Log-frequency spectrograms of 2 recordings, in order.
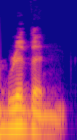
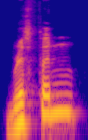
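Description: First: The name is said with a v sound. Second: The name is said with an f sound. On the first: "Or Riven" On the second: "the correct pronunciation is Riffin"

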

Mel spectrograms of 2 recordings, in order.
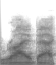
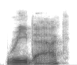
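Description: First: The first syllable sounds like 'rye'. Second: The first syllable sounds like 'ree'. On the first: The speaker calls it wrong. "People frequently will say Ryback" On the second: The speaker calls it right. "instead of Reback"

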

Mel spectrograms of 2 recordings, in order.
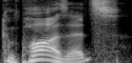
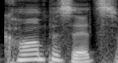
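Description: First: It is pronounced the way Americans say it. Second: It is pronounced the speaker's own, non-American way. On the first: The speaker calls it wrong. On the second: The speaker calls it right.

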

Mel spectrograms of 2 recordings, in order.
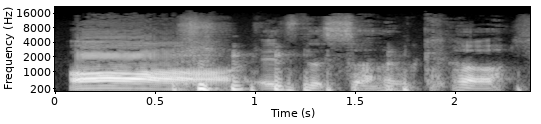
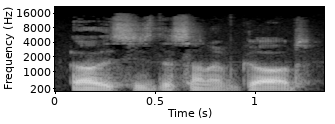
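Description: First: The opening 'oh' is drawn out like 'aww'. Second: The line is said plainly, without awe.

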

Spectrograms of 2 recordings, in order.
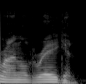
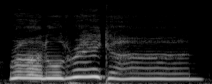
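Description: First: The name is said in a plain, neutral way. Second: The name is said in a grand, reverent way. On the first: It is just a name. The speaker calls it wrong. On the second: The person is treated as a god. The speaker calls it right.

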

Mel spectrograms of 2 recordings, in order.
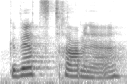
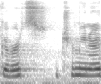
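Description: First: The name is said with a German accent. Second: The name is said with an American accent. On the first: The speaker calls it right. "when you'd say it with a German accent" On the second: The speaker calls it wrong. "I have gotten so Americanized with that name"

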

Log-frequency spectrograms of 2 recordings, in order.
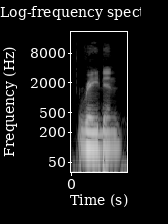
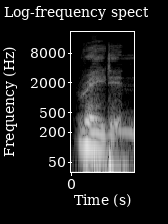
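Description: First: It is said in a plain, normal voice. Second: It is said in a put-on dramatic voice.

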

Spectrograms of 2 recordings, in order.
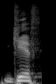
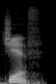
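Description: First: The word begins with a hard g sound. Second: The word begins with a j sound. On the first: This is how most people say it. "it's just common practice to say GIF" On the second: This is the officially correct way. "JIF is the correct way"

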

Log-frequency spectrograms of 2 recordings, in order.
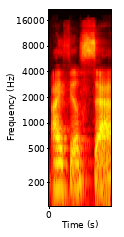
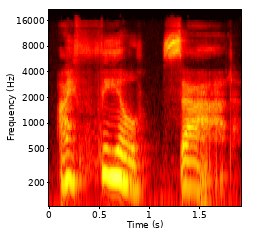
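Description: First: It is said quickly and flatly, by rote. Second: It is said slowly and with real emotion. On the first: The speaker calls it wrong. "So not rotely" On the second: The speaker calls it right. "Not like that"

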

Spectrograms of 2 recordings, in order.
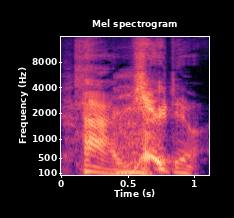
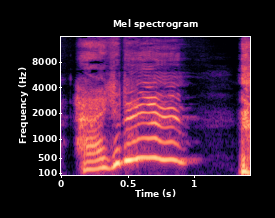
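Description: First: It is said in a mad, irritated tone. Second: It is said in a pleased, agreeing tone. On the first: The speaker is annoyed by what is happening. "if she was really pissed ... She would get mad and say it like that" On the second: The speaker approves of what is happening. "if she was watching a show and she was agreeing with what was happening, it would be like"

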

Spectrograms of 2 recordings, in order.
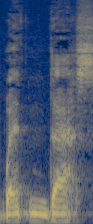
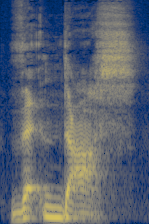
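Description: First: It is said with a plain English accent. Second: It is said with an exaggerated German accent.

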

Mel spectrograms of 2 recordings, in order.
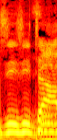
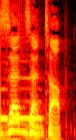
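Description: First: Z is said the American way, 'zee'. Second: Z is said the Canadian way, 'zed'.

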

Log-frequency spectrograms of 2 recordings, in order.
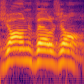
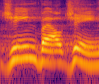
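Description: First: The name is said with a French-like pronunciation. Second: The name is said with a West Texas pronunciation. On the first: The speaker calls it right. "It's Jean Valjean" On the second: The speaker calls it wrong. "That's the way we would say it in West Texas"

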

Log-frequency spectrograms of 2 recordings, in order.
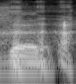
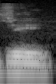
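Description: First: It is said the Canadian way, as zed. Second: It is said the American way, as zee.

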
